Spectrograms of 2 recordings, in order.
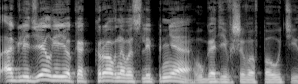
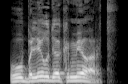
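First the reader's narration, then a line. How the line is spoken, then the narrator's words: Growled. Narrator (Russian): прорычал Боден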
